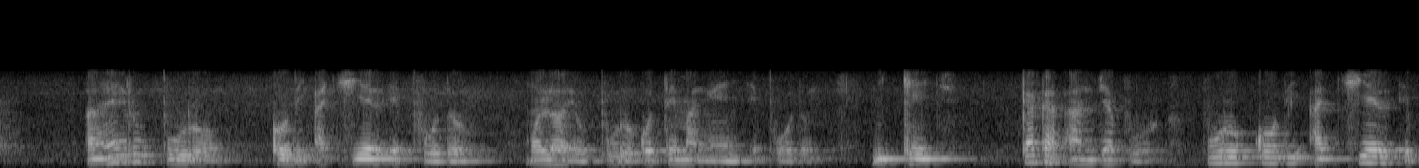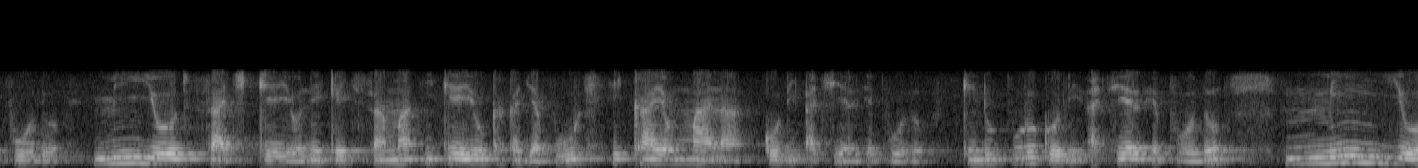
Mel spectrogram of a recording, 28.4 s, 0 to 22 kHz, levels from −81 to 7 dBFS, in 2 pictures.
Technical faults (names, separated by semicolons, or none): Dialogic VOX ADPCM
